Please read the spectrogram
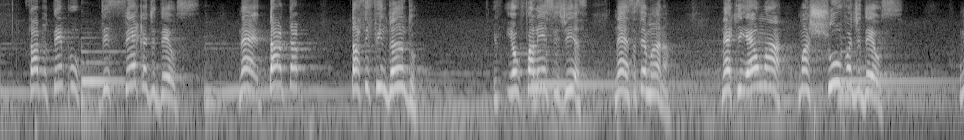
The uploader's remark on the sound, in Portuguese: Áudio do Culto de Domingo do dia 12/12/2021.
